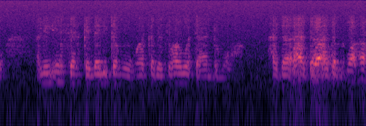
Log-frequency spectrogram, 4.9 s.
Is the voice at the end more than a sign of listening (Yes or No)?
Yes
